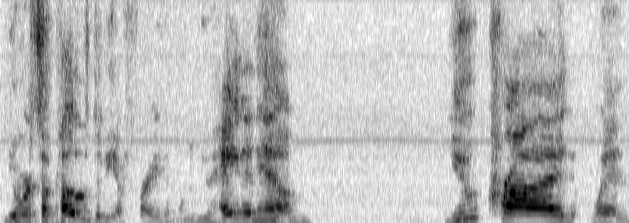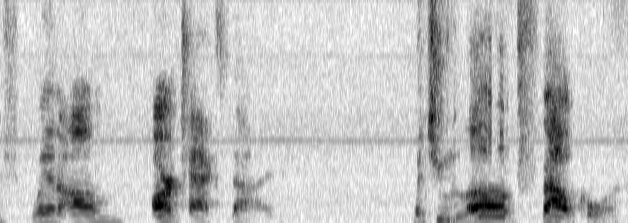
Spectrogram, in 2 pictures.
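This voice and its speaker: A middle-aged man telling family stories in a casual, animated way, acting out the quotes. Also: fairly high pitch, slow pace, husky, poor audio. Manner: animated storyteller, acts out quotes. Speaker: guest, the host's father.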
